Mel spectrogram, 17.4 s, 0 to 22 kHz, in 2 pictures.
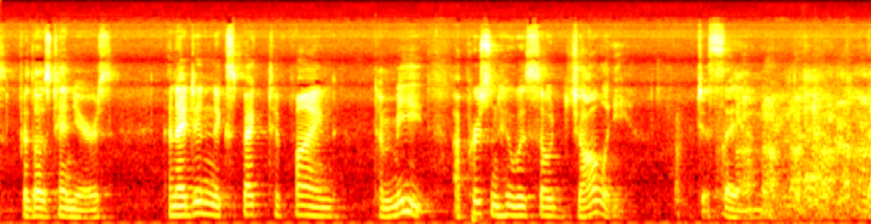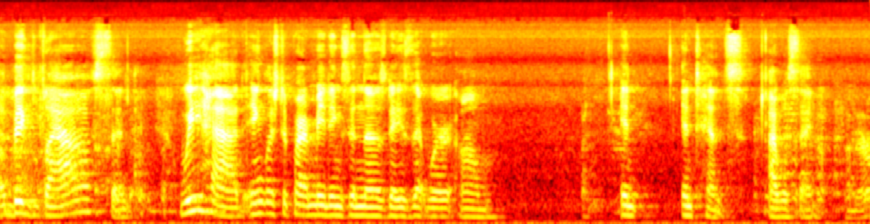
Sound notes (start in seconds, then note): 7.2 laughter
